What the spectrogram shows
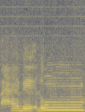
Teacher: Ditahan bisa sampai 2 harokat atau lebih ya dengungannya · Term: idgham bi gunnah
